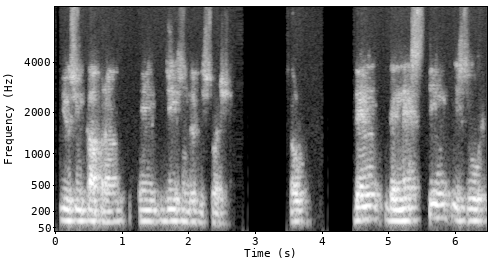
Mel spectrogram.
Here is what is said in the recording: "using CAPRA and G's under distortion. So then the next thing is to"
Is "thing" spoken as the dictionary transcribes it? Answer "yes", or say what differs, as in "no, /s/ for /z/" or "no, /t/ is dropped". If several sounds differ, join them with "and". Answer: no, /t/ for /θ/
